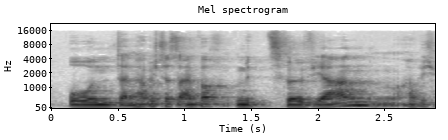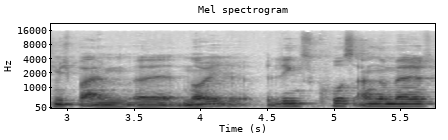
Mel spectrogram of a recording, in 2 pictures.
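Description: A man's fairly low voice at a moderate pace, ordinary pitch variation, noticeable background noise and audible room echo. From northeastern Germany (Mecklenburg-Vorpommern). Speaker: football referee. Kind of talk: interview.

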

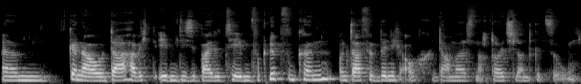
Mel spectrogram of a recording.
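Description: The delivery runs at a fairly quick pace with hardly any pauses. Intonation stays fairly even throughout. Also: woman, medium pitch for a woman. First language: not German (speaking German). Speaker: sustainability consultant, former penetration tester. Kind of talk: interview. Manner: hesitant, many filler sounds.

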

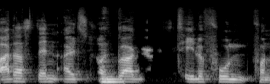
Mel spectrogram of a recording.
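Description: This is a man at a medium pitch. He has an ordinary speaking voice. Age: 40s. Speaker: podcast co-host. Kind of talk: casual chat.

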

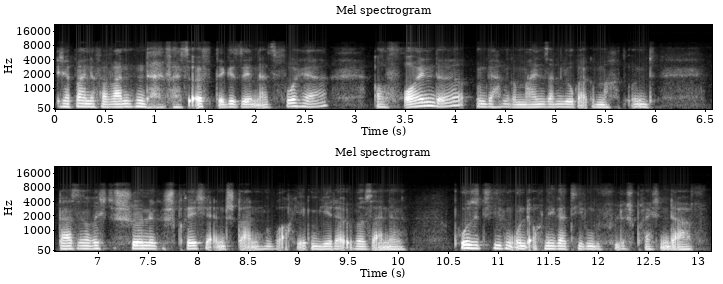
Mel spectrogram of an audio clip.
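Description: A dark, mellow tone at a fairly quick pace. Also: woman, very deep, low pitch for a woman. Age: 40s. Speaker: yoga teacher. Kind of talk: voice message.

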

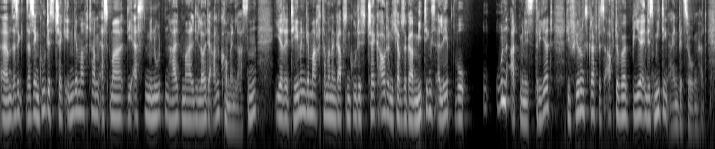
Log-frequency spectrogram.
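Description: A man talks at a fairly quick pace with a medium pitch and ordinary pitch variation. The recording is very clean, with a silent background. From Nuremberg, Franconia (Bavaria). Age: 50s. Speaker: former bank executive, self-employed leadership consultant. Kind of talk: casual chat. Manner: halting, many fillers and restarts.

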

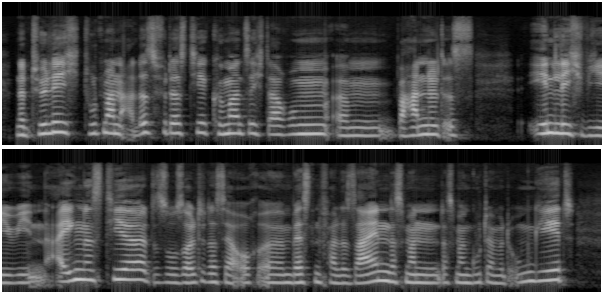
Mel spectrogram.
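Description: Recorded very cleanly against a silent background, this woman has an ordinary speaking voice. Her pitch is medium and her intonation fairly even. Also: fairly slow pace. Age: 20s. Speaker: mounted federal police officer. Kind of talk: interview.

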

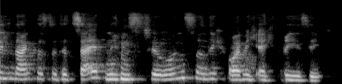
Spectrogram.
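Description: Over music in the background, a woman speaks with a high pitch. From Austria, Vienna. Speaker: podcast host, interviewer. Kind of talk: interview.

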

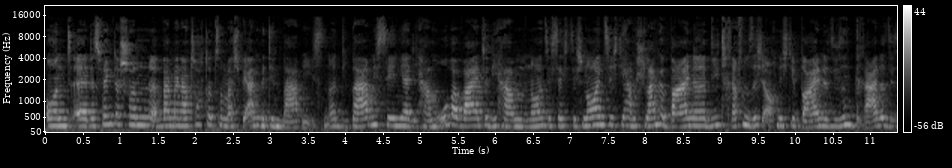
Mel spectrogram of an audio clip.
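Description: A woman in monotone, flat intonation with hardly any pauses, amid noticeable background noise and audible room echo. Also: fairly high pitch for a woman, moderate pace. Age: 30s. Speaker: mother of two. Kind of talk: casual interview. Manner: hesitant, many fillers.

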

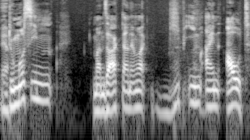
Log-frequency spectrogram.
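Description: Dark and mellow in tone, a man speaks at a moderate pace, recorded dry and close with no echo against a silent background on a very clean recording. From Germany, Hamburg. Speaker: wrestling commentator and TV producer. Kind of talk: casual chat.

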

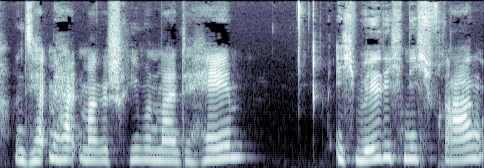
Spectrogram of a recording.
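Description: With an ordinary speaking voice, a woman talks at a fairly high pitch with fairly even intonation. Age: 20s. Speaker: podcast co-host, former model contestant and animal rescue activist. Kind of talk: casual chat.

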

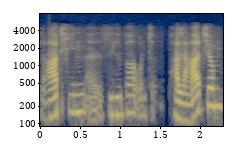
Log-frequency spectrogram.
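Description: A man speaks with a fairly high pitch. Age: 30s. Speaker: managing director of a fund and gold trading firm. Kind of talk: interview.

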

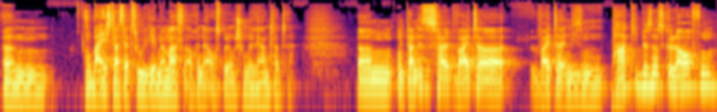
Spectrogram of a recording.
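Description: This man has an unremarkable speaking voice with a fairly low pitch. He moves at a moderate pace with lively intonation. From Aachen area, Germany. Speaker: entrepreneur, online shop managing director. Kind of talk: casual interview chat.

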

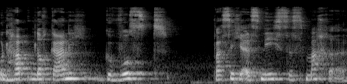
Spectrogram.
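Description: There is audible room echo. A woman talks at a fairly slow pace. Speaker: diversity expert and speaker. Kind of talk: interview. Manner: hesitant, many fillers.

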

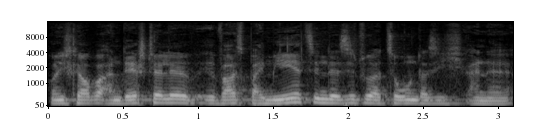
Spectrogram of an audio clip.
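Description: A man's dark, mellow tone at a fairly high pitch. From Cologne, Germany. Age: 50s. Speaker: franchise business owner, former corporate manager. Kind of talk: interview. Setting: coworking office.

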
